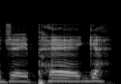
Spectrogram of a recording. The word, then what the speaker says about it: JPEG: And I'll save it as a JPEG. Because even though it stands for photograph, you still say it with a hard P.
